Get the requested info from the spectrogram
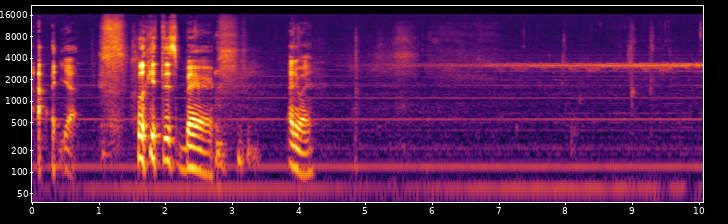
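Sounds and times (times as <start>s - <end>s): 
low electrical hum: 0.0s - 10.0s
speech: 0.5s - 4.3s
faint crickets chirping in a high trill: 5.1s - 10.0s.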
